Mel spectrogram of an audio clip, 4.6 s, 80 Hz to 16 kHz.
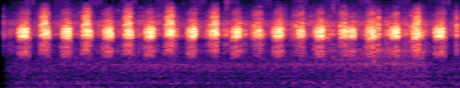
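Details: Male grey cicada (Cicada orni) singing on 7 July 2022 at Mecina Bombarón, Andalusia, Spain: a steady run of short, harsh buzzing pulses, about four to five each second.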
